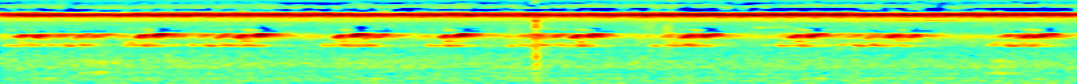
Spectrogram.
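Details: Common coquí frogs in Puerto Rico repeat their bright two-part "co-qui" call, a short low note stepping up to a higher one about twice a second, over a constant high insect drone.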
